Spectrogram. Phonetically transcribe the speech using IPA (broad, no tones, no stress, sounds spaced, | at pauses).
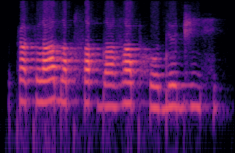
k ɑ k l ɑ dˤ ɯ p sˤ e ʔ d ɑ zˤ ɑ p x o d ø d͡ʒ i x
